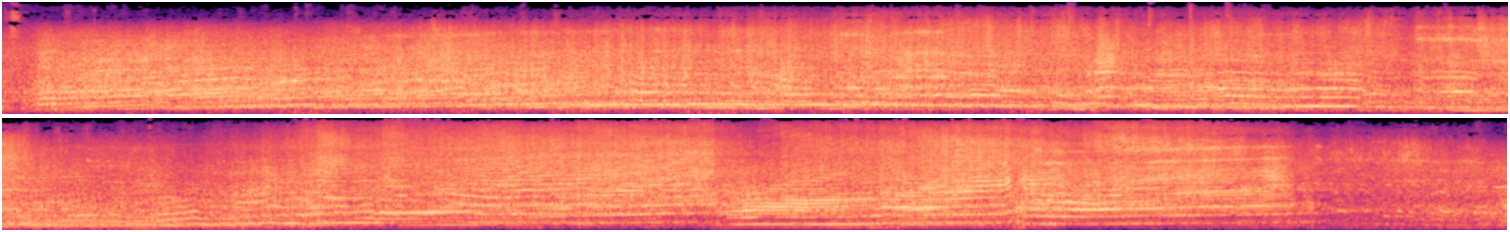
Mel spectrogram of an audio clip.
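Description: Autocross race cars at full throttle: loud engines revving up and falling back repeatedly through gear changes, several heard together. The engine noise jumps up just after the start and stays loud throughout.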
